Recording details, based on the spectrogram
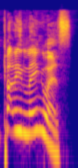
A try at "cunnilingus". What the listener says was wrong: It's cunnilingus. But it sounded to me like you're saying cutting linguist.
